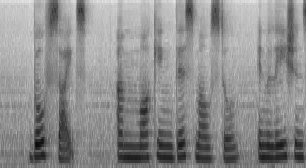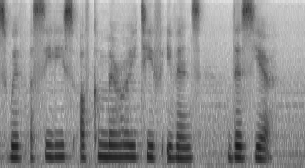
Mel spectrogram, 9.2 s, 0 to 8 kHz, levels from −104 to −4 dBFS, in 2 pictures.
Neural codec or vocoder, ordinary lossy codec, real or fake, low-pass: codec, 16 kHz, 0.2 kbps, FocalCodec; none; fake; none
